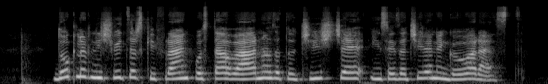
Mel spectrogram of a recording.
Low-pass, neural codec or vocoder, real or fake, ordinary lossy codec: 19.8 kHz; vocoder, 44.1 kHz, 128 mel bands every 512 samples, BigVGAN v2; fake; Opus, 16 kbps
